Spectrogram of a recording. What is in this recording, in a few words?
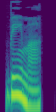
"bima", english; indonesian boy names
